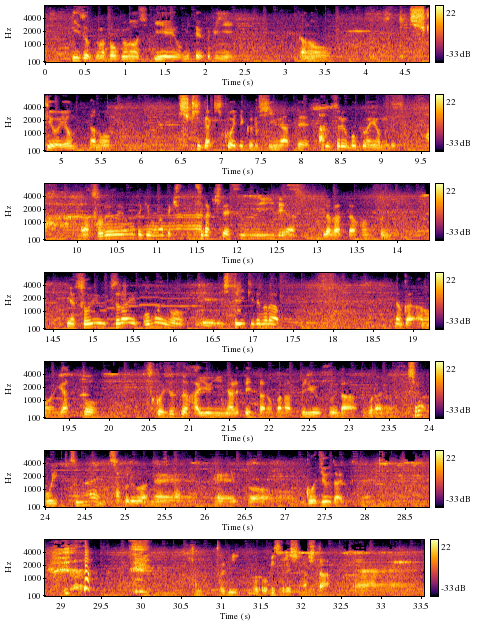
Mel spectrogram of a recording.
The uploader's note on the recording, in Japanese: 東京某所でのインタビュー。音声につきましては、スタジオでの収録ではありませんので、多少騒がしいのはお許しいただければと思います。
